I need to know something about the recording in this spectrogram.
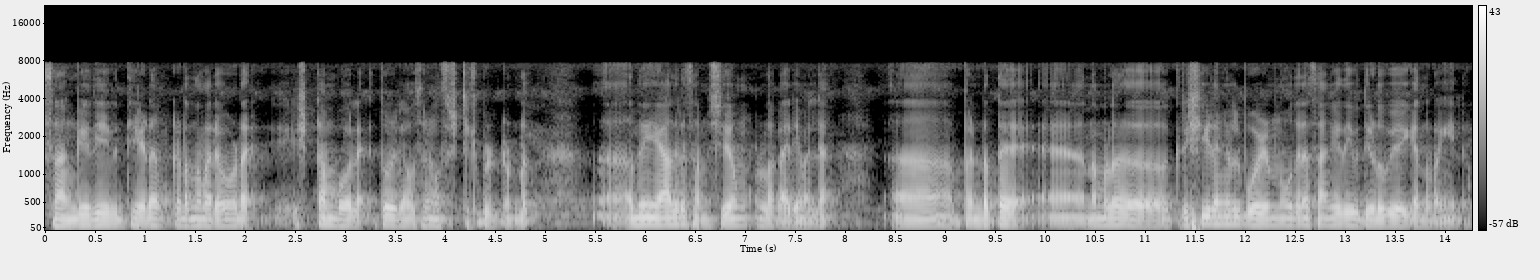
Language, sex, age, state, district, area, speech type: Malayalam, male, 30-45, Kerala, Kottayam, rural, spontaneous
